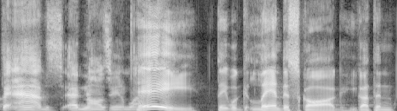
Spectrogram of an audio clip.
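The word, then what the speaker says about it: Landeskog: to talk about the abs ad nauseam hey landiskog you got the pronunciation that went down gabriel landiscog oh i got oh i got a story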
